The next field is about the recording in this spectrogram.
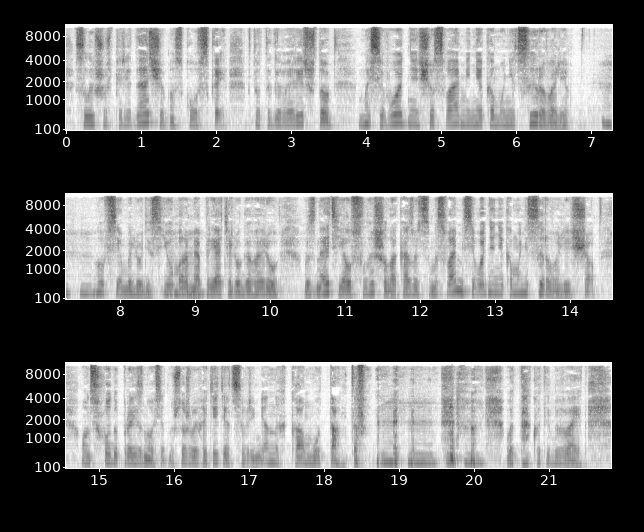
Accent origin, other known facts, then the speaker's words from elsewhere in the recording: Qingdao, Shandong, China; also born or lived in Shanghai; Я не могу сказать, что родина, хотя и замечательный город Циндао, в котором прошло детство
